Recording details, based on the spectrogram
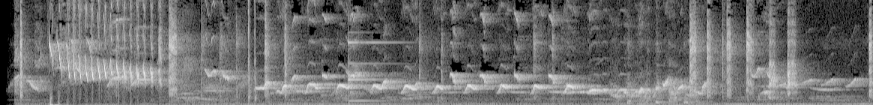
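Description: A white-rumped shama sings a rich, varied song: a fast high trill, then a run of repeated clear whistled notes dropping in steps, with harsh chattering accents between.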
